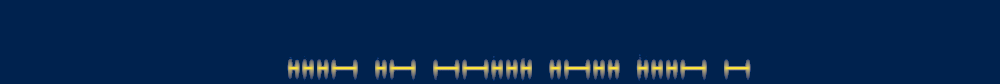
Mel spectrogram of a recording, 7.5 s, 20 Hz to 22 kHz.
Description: Morse code, heard as a keyed tone, about 22 wpm, 700 Hz. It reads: VA7LVT
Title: DXCC-100 Call Signs - 6 Characters - Repeated 3x - 22wpm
